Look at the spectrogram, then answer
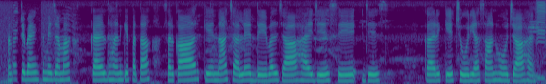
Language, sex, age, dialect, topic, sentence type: Magahi, female, 18-24, Central/Standard, agriculture, statement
